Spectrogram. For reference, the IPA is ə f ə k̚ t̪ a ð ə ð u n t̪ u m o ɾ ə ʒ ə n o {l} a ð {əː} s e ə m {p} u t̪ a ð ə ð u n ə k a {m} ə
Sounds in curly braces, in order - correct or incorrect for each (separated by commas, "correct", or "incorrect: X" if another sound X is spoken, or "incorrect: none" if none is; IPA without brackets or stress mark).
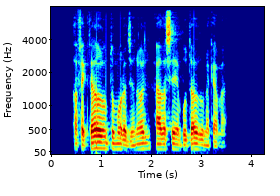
incorrect: ʎ, incorrect: ə, correct, correct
